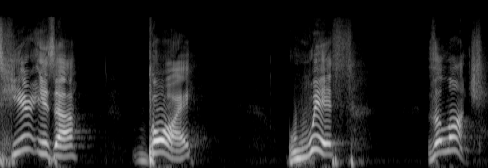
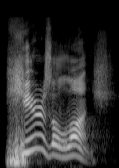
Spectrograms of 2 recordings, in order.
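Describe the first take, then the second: First: Put-on "boy" punched loud, set apart by pauses; word by word, hitting "boy" hardest; stress on BOY. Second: "Here's a lunch" slow, high and loud; drawn-out emphasis on LUNCH. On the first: Preacher correcting what Andrew says, deliberate stress on "boy". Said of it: "He says, what does he say?". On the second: Preacher showing what Andrew did not say, slowly emphatic. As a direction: stretch out "lunch" as one long, raised phrase. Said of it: "Andrew does not say". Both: Shown as a demonstration.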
